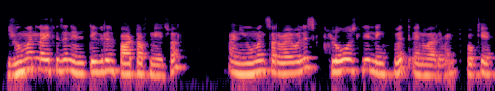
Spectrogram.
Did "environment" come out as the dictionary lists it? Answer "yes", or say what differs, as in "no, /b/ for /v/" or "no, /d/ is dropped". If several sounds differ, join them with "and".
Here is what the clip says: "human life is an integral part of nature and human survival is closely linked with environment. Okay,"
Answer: yes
